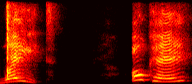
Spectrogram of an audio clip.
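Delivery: ordinary talk, nothing marked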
